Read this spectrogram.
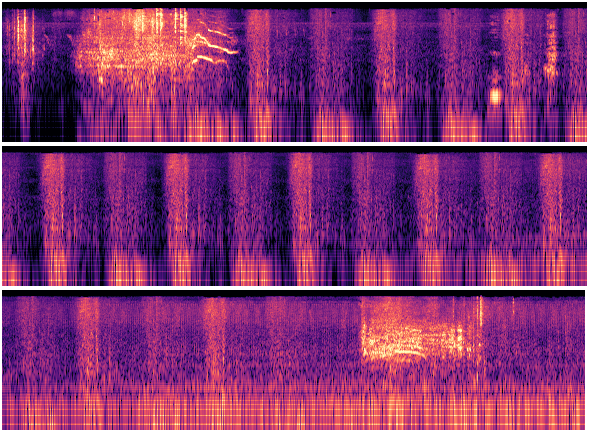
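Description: A large bird screeches shrilly.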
